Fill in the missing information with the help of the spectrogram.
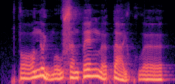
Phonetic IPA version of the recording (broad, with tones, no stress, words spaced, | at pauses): t̪ɔː˨˥nɵ˨˩ɥmo˨˥w sɐ˧npɛː˥ŋmœː˨˥k̚laː˨˩j kʷʰœː˨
